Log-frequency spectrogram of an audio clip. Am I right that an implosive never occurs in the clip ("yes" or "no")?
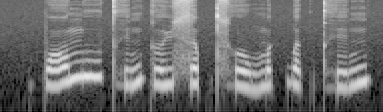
yes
